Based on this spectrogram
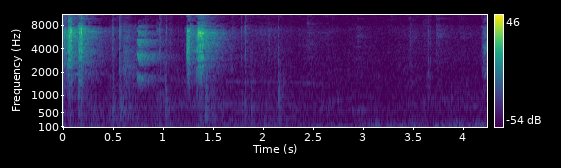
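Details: Budgies giving a few quick, high, harsh chirps in the first second and a half, then near silence with faint background hum.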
